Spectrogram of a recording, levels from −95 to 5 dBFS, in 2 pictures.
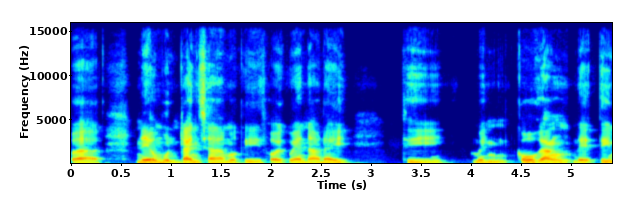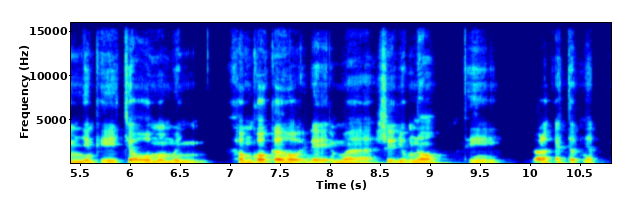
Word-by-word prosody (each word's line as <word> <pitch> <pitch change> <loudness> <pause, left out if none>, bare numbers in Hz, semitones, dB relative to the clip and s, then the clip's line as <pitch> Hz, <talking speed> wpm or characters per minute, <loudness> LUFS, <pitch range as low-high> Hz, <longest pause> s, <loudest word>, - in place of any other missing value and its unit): và 115 -1 +3 0.4
nếu 130 - +6
muốn 145 +2 -1
tránh 120 -5 +4
xa 145 +4 +1
một 120 -5 -2
cái 130 +2 -5
thói - - +3
quen 135 0 0
nào 100 -5 +1
đấy, 105 +3 0 0.5
thì 120 -1 -4 0.3
mình 115 0 -2 0.3
cố 115 +3 +4
gắng 120 +1 +3
để - - +2
tìm 110 -1 -1
những 110 - -1
cái 130 0 -3
chỗ 110 - +3
mà - - 0
mình 105 -2 -3 0.4
không 145 +1 -1
có 120 - +5
cơ - - +8
hội 120 - +3
để - - 0
mà 105 0 -1
sử - - -4
dụng 105 - -4
nó 105 0 +2 0.2
thì 115 - -8 0.6
đó 120 - +4
là 120 - +3
cách 120 - -5
tốt - - 0
nhất. 125 0 -7
120 Hz, 205 wpm, -25 LUFS, 110-130 Hz, 0.6 s, cơ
